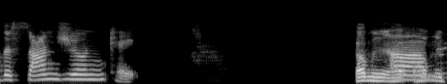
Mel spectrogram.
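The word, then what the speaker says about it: Sơn Đoòng: it's the biggest cave on Earth, and it's called the Sanjun Cave. Help me Um, pronounce that. San, as in song, like song.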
